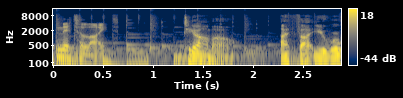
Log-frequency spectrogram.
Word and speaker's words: Nitelite: Second, prodigium consumption makes people susceptible to mind control, a trait also found in an alien crystal called nightlight. It's pronounced nitolite.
